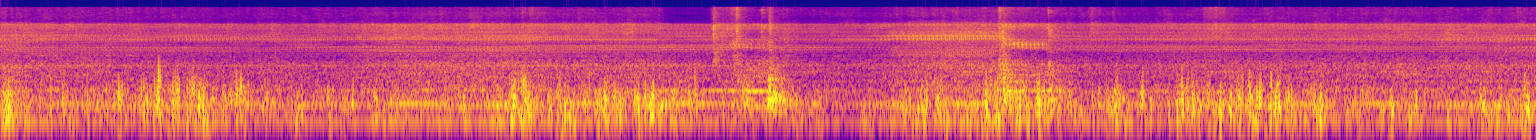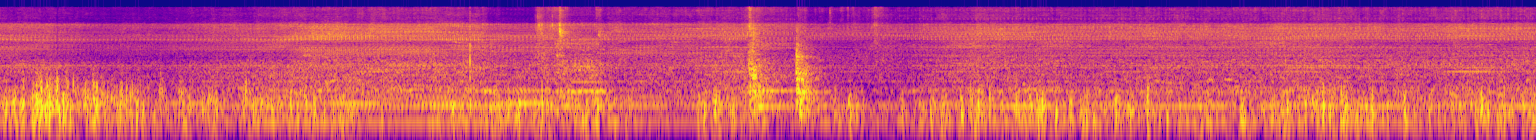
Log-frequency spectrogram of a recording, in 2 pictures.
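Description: Semi-automatic hydraulic double-die paper plate machine running with a steady hum, with a few sharp knocks and clatter of its dies and paper sheets during pressing.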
